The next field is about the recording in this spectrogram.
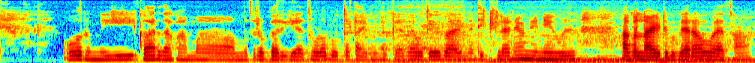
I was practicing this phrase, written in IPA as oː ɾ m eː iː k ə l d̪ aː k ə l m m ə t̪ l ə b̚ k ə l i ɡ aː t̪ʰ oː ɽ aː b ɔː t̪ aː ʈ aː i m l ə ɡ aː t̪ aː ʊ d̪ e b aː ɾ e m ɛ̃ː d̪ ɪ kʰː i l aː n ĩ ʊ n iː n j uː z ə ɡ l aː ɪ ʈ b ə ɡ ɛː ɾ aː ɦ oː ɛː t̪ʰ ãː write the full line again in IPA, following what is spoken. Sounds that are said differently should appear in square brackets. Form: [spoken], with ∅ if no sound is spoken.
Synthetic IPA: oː ɾ m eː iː k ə [ɾ] d̪ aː k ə [∅] m m ə t̪ l ə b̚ k ə [ɾ] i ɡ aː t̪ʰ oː ɽ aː b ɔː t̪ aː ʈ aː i m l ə ɡ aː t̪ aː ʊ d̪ e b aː ɾ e m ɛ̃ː d̪ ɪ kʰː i l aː n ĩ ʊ n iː n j uː z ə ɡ l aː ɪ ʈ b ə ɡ ɛː ɾ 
